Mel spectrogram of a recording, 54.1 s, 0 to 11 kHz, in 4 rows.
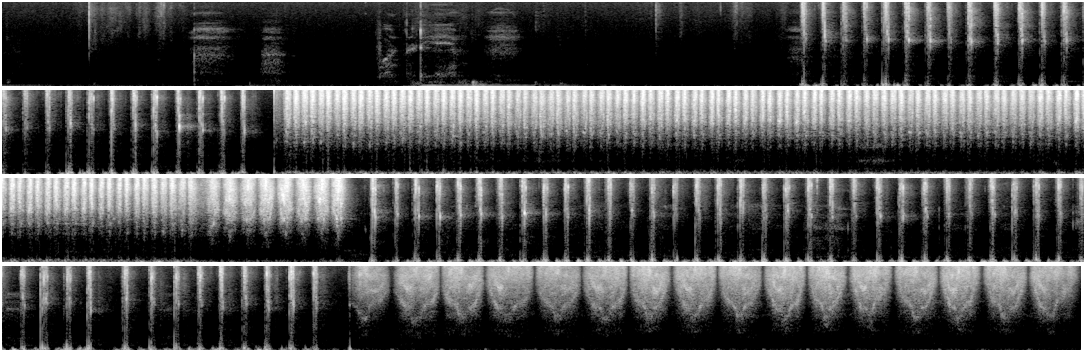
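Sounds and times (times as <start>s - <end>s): palms rubbing together: 1.1s - 2.2s, 10.0s - 54.0s.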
